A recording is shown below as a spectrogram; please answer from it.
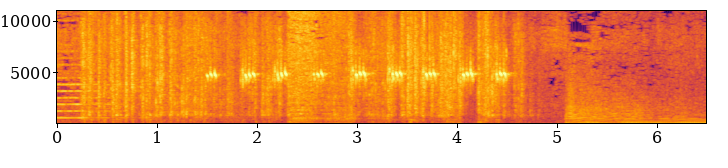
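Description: A cricket chirping: a run of about nine short, high chirps, a few a second, over rapid rattling clicks. About five seconds in, low sustained music chords come in.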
